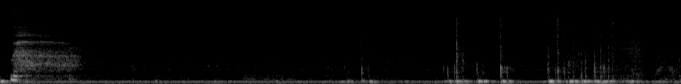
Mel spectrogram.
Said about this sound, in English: Again, I must be typing some really weird shit.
